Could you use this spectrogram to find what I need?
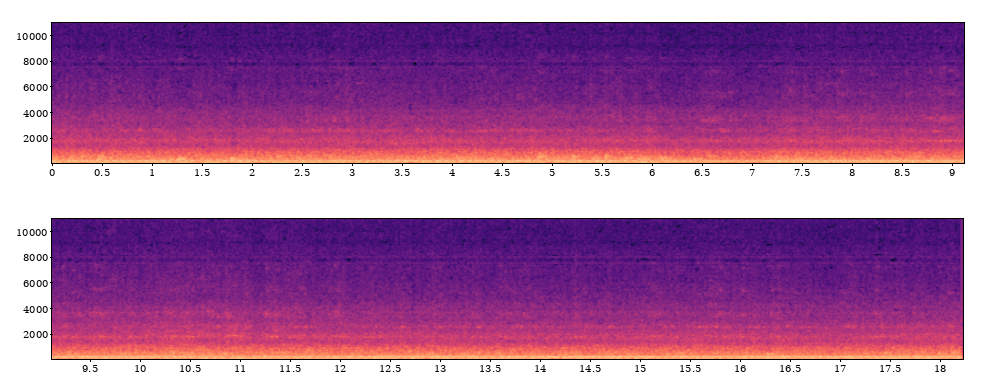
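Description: Tyres roar on the highway.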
